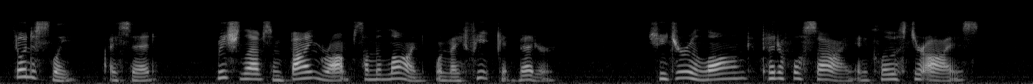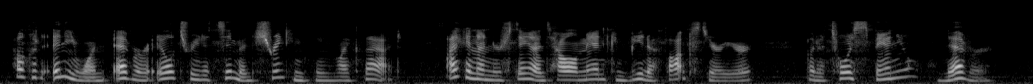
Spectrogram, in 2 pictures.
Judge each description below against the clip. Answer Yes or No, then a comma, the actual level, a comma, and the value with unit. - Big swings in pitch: Yes, wide, 6.9 semitones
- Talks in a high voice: Yes, high, 225 Hz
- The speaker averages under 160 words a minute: No, average, 170 wpm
